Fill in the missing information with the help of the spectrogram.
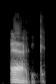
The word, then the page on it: EC: American English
